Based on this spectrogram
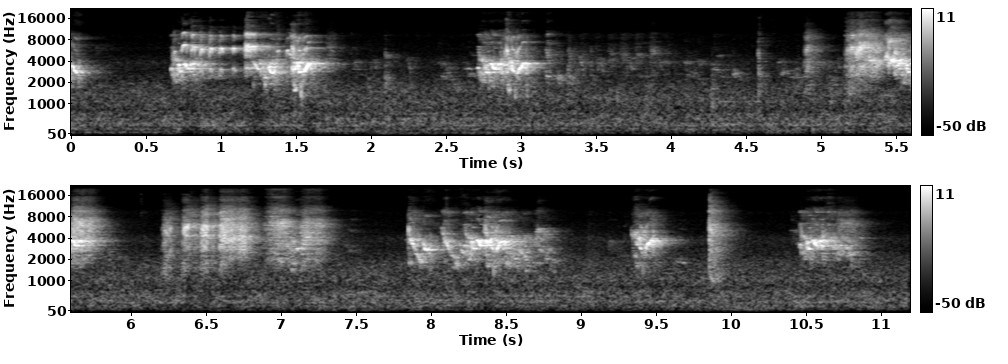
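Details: Budgies calling naturally, a lively run of scratchy chirps and chattering warbles delivered in repeated bursts of about a second each, separated by brief silences, all high-pitched and buzzy.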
